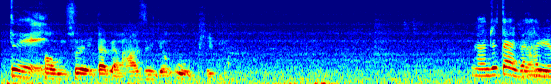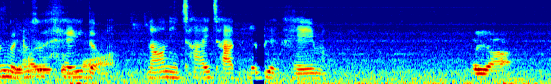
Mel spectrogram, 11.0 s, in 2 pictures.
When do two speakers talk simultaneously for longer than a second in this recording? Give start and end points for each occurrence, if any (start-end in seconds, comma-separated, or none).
5.2-6.6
